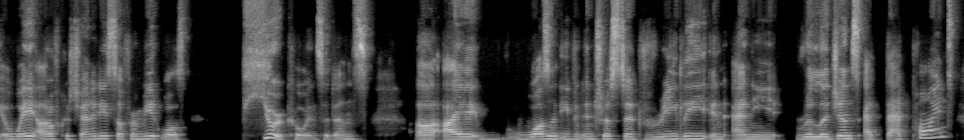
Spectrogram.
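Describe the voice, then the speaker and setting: A woman from Germany with a German accent, talking as a podcast guest, hesitant with many fillers and small laughs. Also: mid-range voice. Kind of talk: casual conversation.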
